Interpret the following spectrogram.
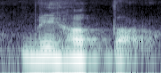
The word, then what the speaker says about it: বৃহত্তর: শব্দে আর এইটা হচ্ছে বৃহত্তর এটার উচ্চারণ লিখতে গেলে র সাথে ও লিখতে হবে বৃহত্তর না বৃহত্তর তারানে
